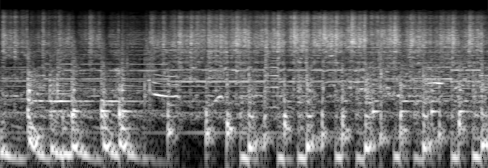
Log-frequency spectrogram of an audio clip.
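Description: Dhol drumming for wedding dancing: a fast, steady beat of about three strikes a second, with a rattling, shaker-like percussion over it.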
